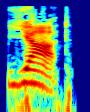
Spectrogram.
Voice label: "yacht", pronunciation

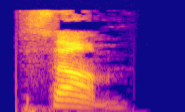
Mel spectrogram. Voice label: "thumb", pronunciation

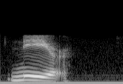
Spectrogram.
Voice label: "near", pronunciation

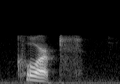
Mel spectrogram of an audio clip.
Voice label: "corpse", pronunciation

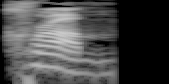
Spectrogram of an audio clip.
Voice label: "crumb", pronunciation

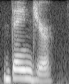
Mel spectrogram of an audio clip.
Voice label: "danger", pronunciation

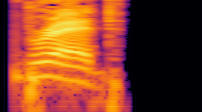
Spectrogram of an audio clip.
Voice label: verb "bred", pronunciation

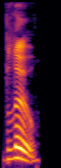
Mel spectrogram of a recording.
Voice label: verb "blew", pronunciation

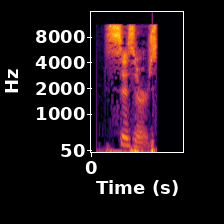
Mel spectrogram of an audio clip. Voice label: "scissors", pronunciation

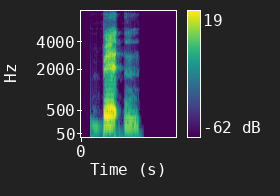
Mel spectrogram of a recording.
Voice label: verb "bitten", pronunciation

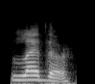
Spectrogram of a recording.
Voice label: "leather", pronunciation

